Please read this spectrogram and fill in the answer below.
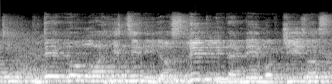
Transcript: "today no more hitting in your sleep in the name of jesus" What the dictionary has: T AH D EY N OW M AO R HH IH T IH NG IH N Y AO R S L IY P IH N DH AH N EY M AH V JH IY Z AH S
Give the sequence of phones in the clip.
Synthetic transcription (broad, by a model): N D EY L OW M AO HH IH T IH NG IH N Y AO S L IY P IH N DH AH N EY M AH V JH IY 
